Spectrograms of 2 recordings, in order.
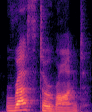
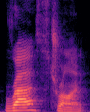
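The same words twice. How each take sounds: First: All three syllables are pronounced. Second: A syllable is dropped, leaving two. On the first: "looks like it should be restaurant" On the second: "it's really way more common to hear restaurant"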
